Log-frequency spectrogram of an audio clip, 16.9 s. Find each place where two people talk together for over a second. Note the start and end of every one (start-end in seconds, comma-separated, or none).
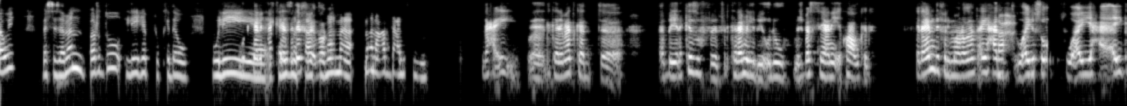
3.5-5.1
